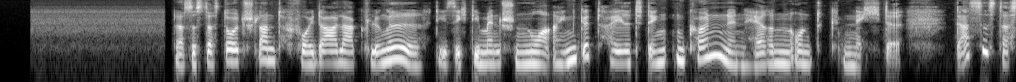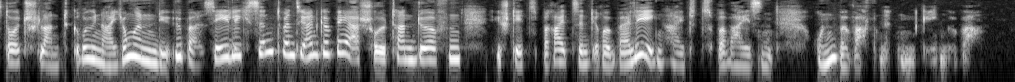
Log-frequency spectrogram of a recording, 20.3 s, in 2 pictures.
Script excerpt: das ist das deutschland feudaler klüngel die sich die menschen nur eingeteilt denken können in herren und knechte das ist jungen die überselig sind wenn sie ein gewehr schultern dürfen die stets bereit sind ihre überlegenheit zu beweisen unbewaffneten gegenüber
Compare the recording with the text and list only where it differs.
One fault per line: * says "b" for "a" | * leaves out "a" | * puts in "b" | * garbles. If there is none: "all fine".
* puts in "das deutschland grüner"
